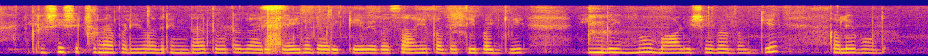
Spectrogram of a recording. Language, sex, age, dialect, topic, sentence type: Kannada, female, 25-30, Dharwad Kannada, agriculture, statement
